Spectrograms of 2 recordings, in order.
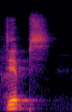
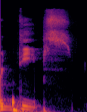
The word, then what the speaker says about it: DPS: At least in World of Warcraft, it's either DPS or deeps. DEEPS. Deeps. – Oh, that's how. I mean, okay. You spell it as DE, like the word deeps, but it's referred to DPS.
